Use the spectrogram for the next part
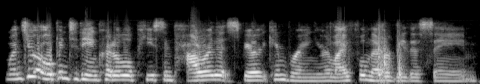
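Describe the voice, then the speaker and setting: A woman hosting a live tarot reading, reading card meanings aloud and reassuring her viewers in a gentle, encouraging way. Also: medium pitch, fairly quick, low-quality recording. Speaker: tarot reader.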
